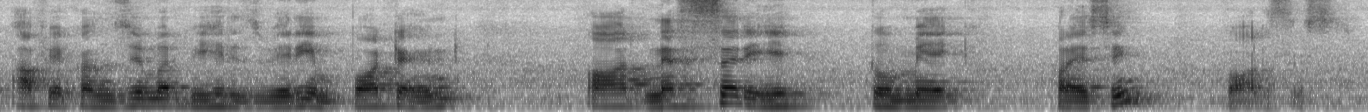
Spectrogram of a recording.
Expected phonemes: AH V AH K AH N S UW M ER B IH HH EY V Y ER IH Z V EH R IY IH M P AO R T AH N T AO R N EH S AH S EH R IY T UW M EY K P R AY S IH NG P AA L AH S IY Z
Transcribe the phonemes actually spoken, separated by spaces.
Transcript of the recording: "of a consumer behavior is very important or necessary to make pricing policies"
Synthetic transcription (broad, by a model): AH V AH K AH N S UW M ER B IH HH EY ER IH Z V EH R IY IH M P AO R T AH N T AO R N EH S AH S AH R IY T UW M EY K P R AY S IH NG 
